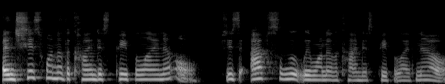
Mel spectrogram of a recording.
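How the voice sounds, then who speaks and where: A woman speaks at a fairly quick pace with ordinary pitch variation over a quiet background. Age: 60s. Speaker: marketing professor and author. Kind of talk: interview conversation. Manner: halting.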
